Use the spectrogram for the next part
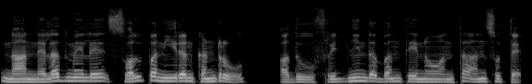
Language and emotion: Kannada, sad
